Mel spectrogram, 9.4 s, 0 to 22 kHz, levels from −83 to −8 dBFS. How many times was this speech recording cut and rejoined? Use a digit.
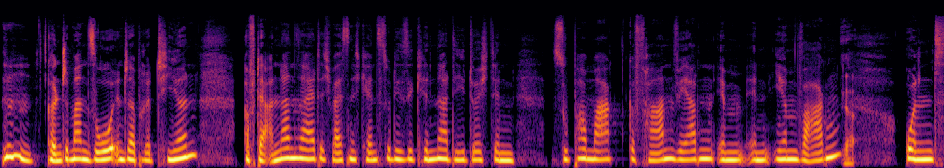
0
